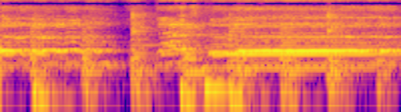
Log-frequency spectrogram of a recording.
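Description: Live church worship song: women singing into microphones over keyboard accompaniment with a steady low beat, one voice holding a long note through the second half.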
